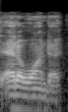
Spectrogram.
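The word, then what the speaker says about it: Etiwanda: It's Edawanda.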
